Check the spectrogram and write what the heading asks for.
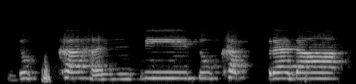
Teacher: Both the Kas are Mahaprana. So you should put little more stress there.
